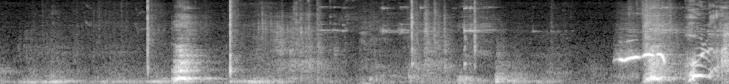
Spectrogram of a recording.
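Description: Dogs at a rural home with livestock bark and yelp in short, separated bursts while being fed, loudest near the end, with scattered light clinks and a thin whistle-like tone between them.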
